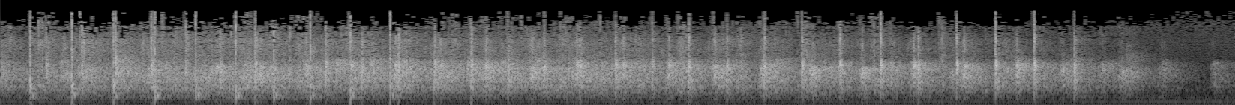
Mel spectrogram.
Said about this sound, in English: But I think before we give them that, we need to give them a round of applause.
